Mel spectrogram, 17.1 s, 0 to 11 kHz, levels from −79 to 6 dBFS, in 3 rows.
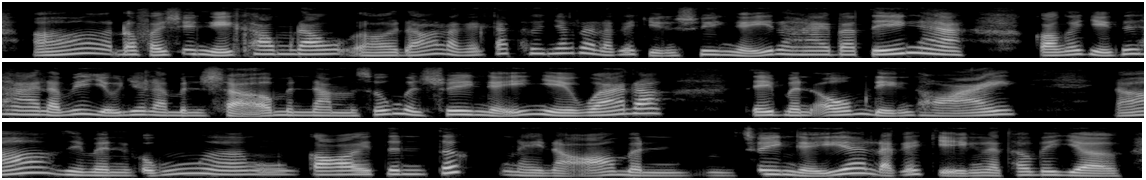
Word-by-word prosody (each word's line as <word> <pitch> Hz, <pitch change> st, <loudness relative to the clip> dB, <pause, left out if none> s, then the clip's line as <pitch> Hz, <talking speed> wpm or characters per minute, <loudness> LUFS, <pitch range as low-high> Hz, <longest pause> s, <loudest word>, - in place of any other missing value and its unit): đó, 245 Hz, +9 st, -2 dB
đâu 225 Hz, 0 st, +1 dB
phải 190 Hz, -3 st, 0 dB
suy 245 Hz, +4 st, -2 dB
nghĩ 185 Hz, -6 st, +2 dB
không 240 Hz, +3 st, -1 dB
đâu, 245 Hz, +1 st, +2 dB
rồi 170 Hz, +1 st, -2 dB
đó 250 Hz, -, -2 dB
là 235 Hz, -4 st, -2 dB
cái 185 Hz, +1 st, -6 dB
cách 275 Hz, -, -4 dB
thứ 275 Hz, -, -2 dB
nhất 285 Hz, +2 st, -3 dB
đó 290 Hz, -, +1 dB
là 190 Hz, -, -3 dB
cái -, -, -3 dB
chuyện 160 Hz, -1 st, -5 dB
suy 220 Hz, +5 st, -2 dB
nghĩ 170 Hz, -2 st, 0 dB
là 240 Hz, +1 st, -2 dB
2-3 215 Hz, -1 st, -1 dB
tiếng 235 Hz, +8 st, +3 dB
ha. 230 Hz, -6 st, +4 dB, 0.4 s
Còn 175 Hz, +1 st, +2 dB
cái 230 Hz, -, 0 dB
chuyện 180 Hz, -4 st, 0 dB
thứ 250 Hz, -, 0 dB
2 225 Hz, -3 st, 0 dB
là 175 Hz, -4 st, +2 dB
ví 245 Hz, +5 st, -1 dB
dụ 175 Hz, -6 st, +1 dB
như 210 Hz, +5 st, 0 dB
là 180 Hz, -3 st, -1 dB
mình 165 Hz, -1 st, -4 dB
sợ 155 Hz, -1 st, +2 dB
mình 180 Hz, -2 st, -3 dB
nằm 165 Hz, -2 st, -2 dB
xuống 230 Hz, +9 st, -1 dB
mình 210 Hz, -5 st, +1 dB
suy 220 Hz, +4 st, +3 dB
nghĩ 190 Hz, 0 st, 0 dB
nhiều 190 Hz, -9 st, +2 dB
quá 190 Hz, +7 st, +3 dB
đó, 280 Hz, +1 st, +3 dB, 0.4 s
thì 185 Hz, +2 st, +4 dB
mình 180 Hz, -2 st, -1 dB
ôm 205 Hz, +8 st, +1 dB
điện 165 Hz, -1 st, 0 dB
thoại, 170 Hz, +7 st, 0 dB, 0.5 s
đó, 320 Hz, 0 st, +1 dB
thì 200 Hz, -, +1 dB
mình 170 Hz, -1 st, -2 dB
cũng, 235 Hz, -, -2 dB
ơ, 225 Hz, -3 st, 0 dB, 0.3 s
coi 215 Hz, +1 st, +3 dB
tin 235 Hz, 0 st, -1 dB
tức 315 Hz, +8 st, +3 dB, 0.2 s
này 165 Hz, -4 st, -3 dB
nọ. 155 Hz, +6 st, -1 dB
Mình 165 Hz, -3 st, -3 dB, 0.3 s
suy 235 Hz, -1 st, +3 dB
nghĩ 160 Hz, -2 st, +1 dB
á 290 Hz, +2 st, +5 dB
là 260 Hz, -, +1 dB
cái 235 Hz, -, -1 dB
chuyện 160 Hz, -8 st, -2 dB
là 165 Hz, -, -1 dB
thôi 195 Hz, +5 st, -3 dB
bây 195 Hz, 0 st, -1 dB
giờ, 150 Hz, -5 st, +3 dB
210 Hz, 250 wpm, -23 LUFS, 170-235 Hz, 0.5 s, á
